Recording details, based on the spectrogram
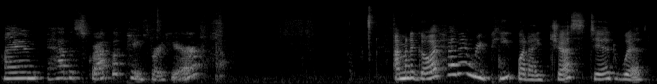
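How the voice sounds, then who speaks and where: A woman giving a live stamping demonstration, chatting through each step and trailing off into quiet asides. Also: on the high side, vocal fry, slight background noise. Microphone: streaming setup at a craft table.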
